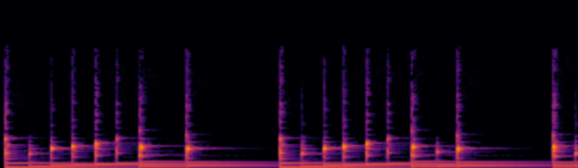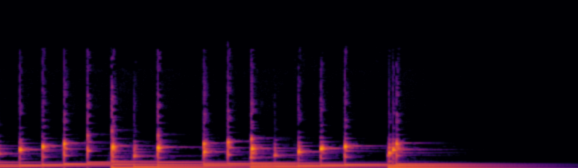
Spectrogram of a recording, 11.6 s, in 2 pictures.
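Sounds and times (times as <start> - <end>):
Samsung Galaxy S9 lullaby ringtone: 0.0 - 11.1.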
